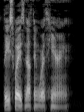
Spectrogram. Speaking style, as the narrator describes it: said the soldier hastily

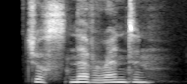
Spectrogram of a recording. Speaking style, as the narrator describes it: she sighed

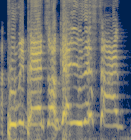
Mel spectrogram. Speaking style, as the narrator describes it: he yelled himself awake

